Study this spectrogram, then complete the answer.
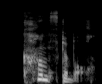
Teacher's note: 3 syllables. The fort part shrinks dramatically. The stress is on the first syllable, comf.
